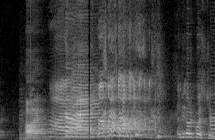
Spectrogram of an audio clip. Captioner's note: students all saying hi and laughing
